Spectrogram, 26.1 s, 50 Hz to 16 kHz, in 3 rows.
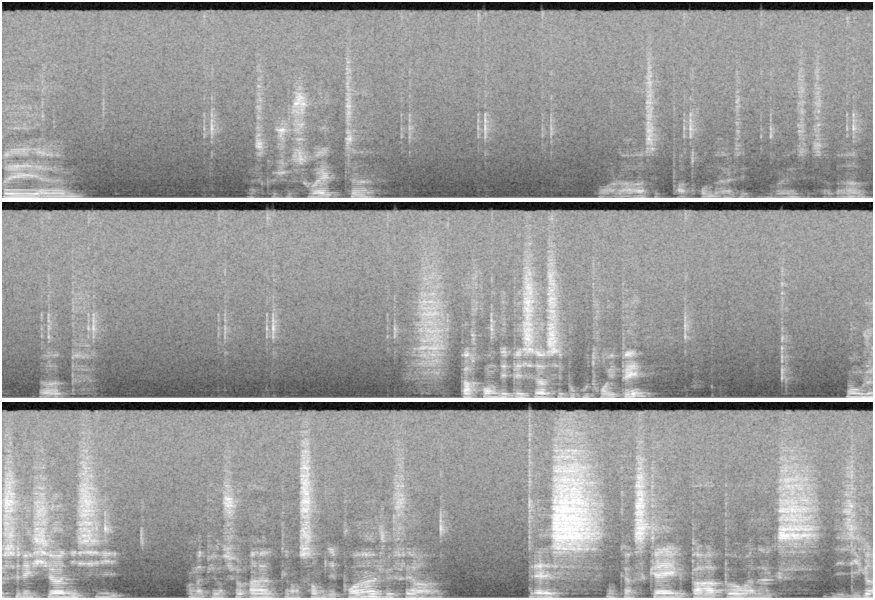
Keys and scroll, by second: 0.0-0.6 typing, 2.9 g, 4.1 g, 5.0 g, 6.1 g, 7.0 g, 8.1 g, 8.6 g, 9.9 g, 10.1 g, 11.8 g, 12.1 g, 25.9 y, 26.0 y.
